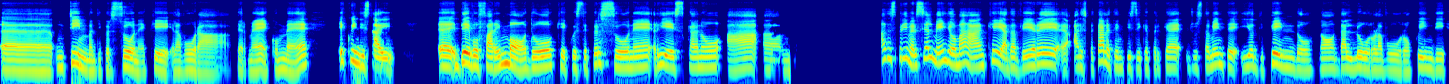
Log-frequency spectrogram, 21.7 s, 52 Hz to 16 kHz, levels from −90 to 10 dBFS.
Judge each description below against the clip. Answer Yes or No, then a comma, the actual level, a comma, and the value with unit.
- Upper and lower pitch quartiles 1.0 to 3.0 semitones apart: No, average, 4.5 semitones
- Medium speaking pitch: Yes, medium, 160 Hz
